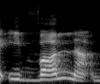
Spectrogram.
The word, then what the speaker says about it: Yvonne: You can say Yvonne because you have double N. It's like bonne.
